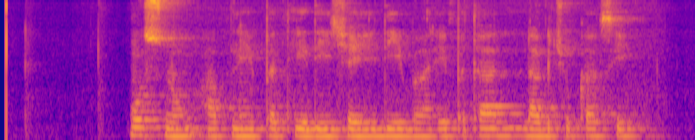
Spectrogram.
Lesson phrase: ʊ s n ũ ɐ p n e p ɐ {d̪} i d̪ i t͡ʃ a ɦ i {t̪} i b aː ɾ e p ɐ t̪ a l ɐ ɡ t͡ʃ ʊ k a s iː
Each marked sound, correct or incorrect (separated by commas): incorrect, incorrect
